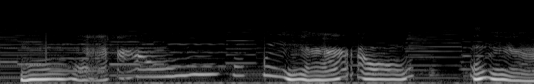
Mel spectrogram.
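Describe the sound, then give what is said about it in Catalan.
A person's voice imitates the cat in the tale of the rateta presumida, giving several drawn-out, pitch-sliding meows in a row, fairly loud and alone, each rising and falling in a whiny, wavering tone. “En sentir-lo miolar, el cor de la rateta se'n va enamorar.”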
